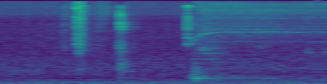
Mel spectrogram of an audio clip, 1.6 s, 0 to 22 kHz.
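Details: 2014 Yamaha XJ6S Diversion, under 12k miles, key on after a failed start: faint steady electric hum for about a second, the fuel pump priming as it should; tank suspected empty.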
